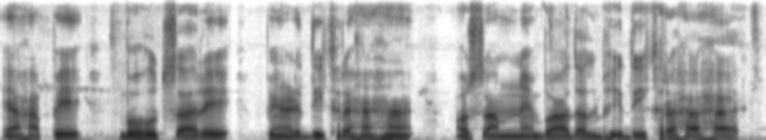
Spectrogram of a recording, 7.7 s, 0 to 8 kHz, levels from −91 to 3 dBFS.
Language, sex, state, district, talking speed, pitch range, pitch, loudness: Hindi, male, Jharkhand, Palamu, 115 wpm, 115-125 Hz, 120 Hz, -17 LUFS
